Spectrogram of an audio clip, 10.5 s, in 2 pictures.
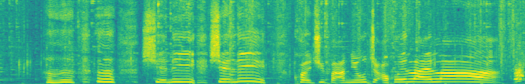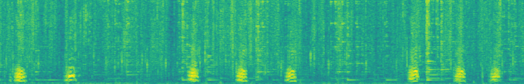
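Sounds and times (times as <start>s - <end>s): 
speech: 0.4s - 5.6s
sheepdog barking: 5.1s - 6.1s, 7.1s - 8.3s, 9.3s - 10.4s.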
